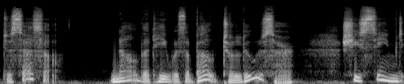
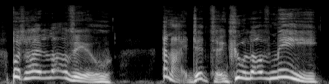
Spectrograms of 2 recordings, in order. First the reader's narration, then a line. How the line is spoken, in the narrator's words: His brain recovered from the shock, and in a burst of genuine devotion he cried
